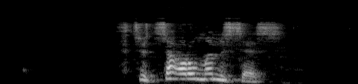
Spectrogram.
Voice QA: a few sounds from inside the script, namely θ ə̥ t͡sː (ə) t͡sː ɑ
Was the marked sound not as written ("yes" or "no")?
no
